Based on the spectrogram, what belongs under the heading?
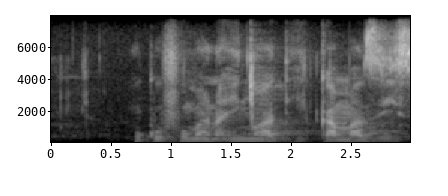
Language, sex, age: South Ndebele, male, 20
